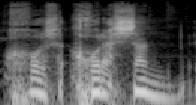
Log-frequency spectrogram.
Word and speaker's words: Khorasán: También he pronunciado Khorasán, KH.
